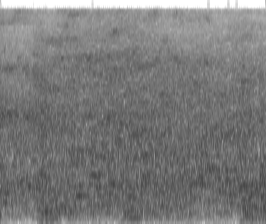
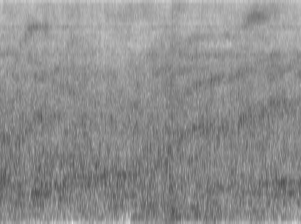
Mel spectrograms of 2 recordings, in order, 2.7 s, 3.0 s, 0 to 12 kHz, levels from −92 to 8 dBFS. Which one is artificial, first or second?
second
